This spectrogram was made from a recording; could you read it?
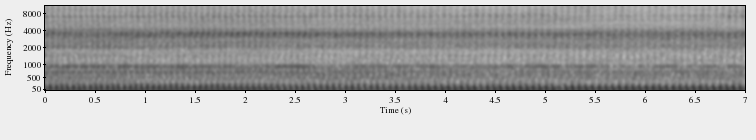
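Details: Royal Enfield Bullet 500 Standard (UCE 500, UCD33 carburettor) idling with the mixture screw turned clockwise to the leanest point before stalling: slow single-cylinder thump, fairly steady but slightly uneven; lean idle mixture during carburettor tuning.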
